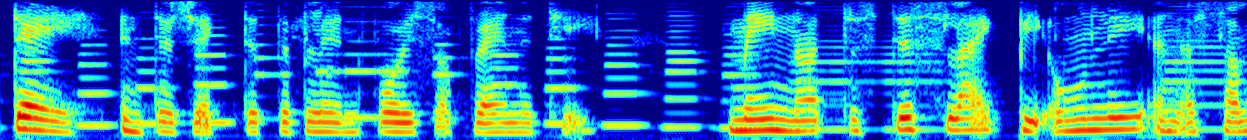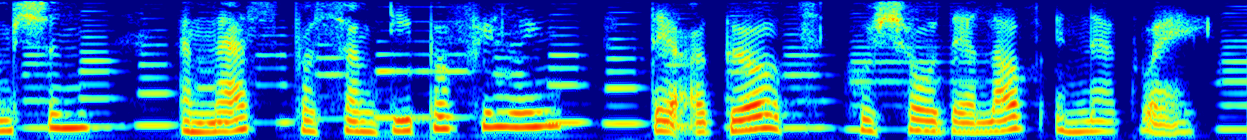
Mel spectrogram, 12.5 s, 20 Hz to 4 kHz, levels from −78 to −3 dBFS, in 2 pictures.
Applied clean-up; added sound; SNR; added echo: neural mask model RNNoise.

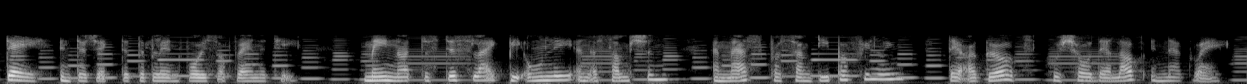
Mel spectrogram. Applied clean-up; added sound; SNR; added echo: none; Wind instrument, woodwind instrument; 14 dB; none.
